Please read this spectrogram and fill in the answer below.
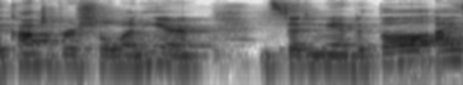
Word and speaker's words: Neanderthal: I will very briefly touch on Neanderthals. See, here I am being the controversial one here. Instead of Neanderthal, I say Neanderthal. It's the German pronunciation.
